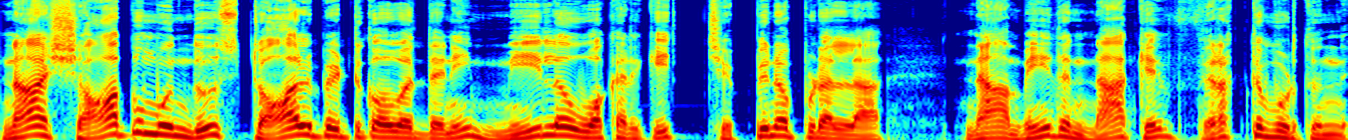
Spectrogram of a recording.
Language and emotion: Telugu, disgusted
